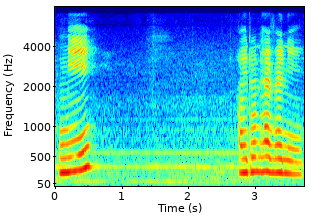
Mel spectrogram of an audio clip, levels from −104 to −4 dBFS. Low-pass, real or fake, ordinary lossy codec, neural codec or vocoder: 7.2 kHz; real; none; none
